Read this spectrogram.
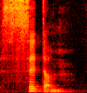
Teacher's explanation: And I know you see H, but in French the H is silent and mute, so you don't pronounce it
